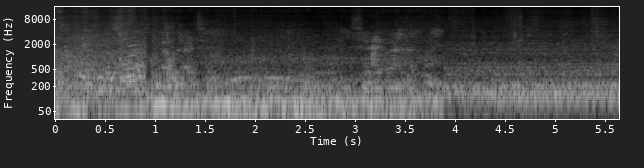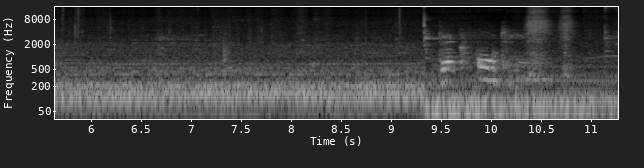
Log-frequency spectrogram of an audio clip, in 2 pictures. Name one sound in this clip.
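An elevator hums steadily as it rises.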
